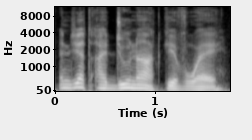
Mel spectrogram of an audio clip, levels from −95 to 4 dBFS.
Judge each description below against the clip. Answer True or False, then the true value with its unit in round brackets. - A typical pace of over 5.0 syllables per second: False (4.2 syllables/s)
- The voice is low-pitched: True (120 Hz)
